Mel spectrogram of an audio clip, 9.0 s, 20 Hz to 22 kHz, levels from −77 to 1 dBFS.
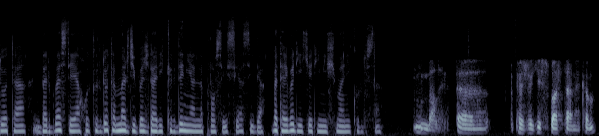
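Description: No technical faults can be heard anywhere here.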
